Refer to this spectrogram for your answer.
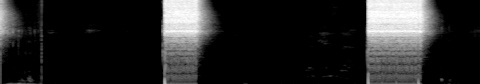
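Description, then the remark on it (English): Two loud, harsh bursts of stun gun electrical arcing, each a buzzing crackle lasting under a second, separated by a few seconds of quiet murmured talk. “This causes the visible arcing, light, and the audible warning to would-be assailants.”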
